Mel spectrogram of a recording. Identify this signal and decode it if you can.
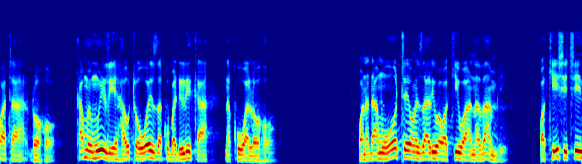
Speech in Swahili. There is no code.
